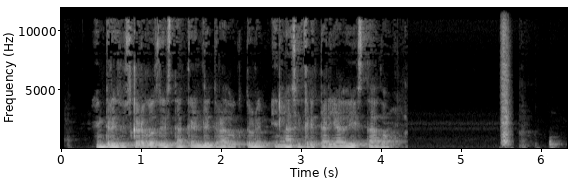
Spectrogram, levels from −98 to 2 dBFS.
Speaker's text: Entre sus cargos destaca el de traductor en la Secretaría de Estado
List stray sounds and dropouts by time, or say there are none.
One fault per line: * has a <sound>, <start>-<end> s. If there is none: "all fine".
* has a squeak, 5.5-5.7 s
